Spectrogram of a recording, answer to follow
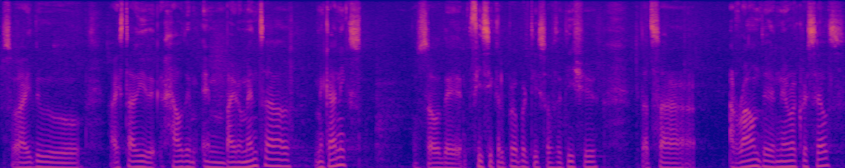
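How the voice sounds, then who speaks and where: Dark, mellow tone from a man with a Spanish accent, fairly low pitch and fairly even intonation. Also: moderate pace. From Chile. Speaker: cell biologist. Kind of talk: interview. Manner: halting.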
